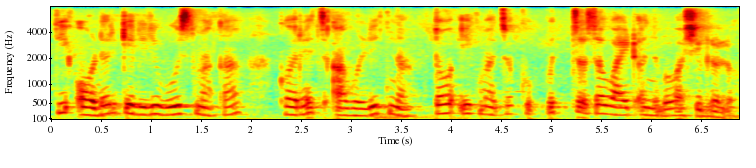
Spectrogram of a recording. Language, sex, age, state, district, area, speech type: Goan Konkani, female, 18-30, Goa, Canacona, rural, spontaneous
